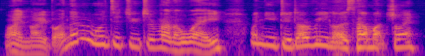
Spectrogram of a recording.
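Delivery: a big sister saying sorry; sorry older sister Jemima. Acted. Jemima voiced in story.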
